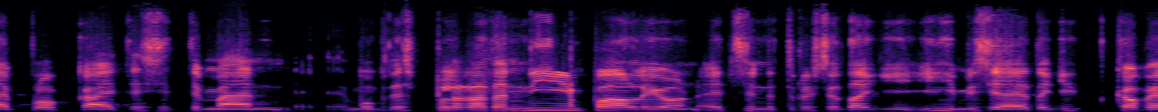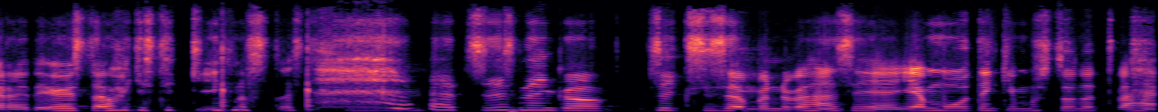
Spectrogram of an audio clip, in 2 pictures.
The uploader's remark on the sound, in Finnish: Podcast on äänitetty täysin etänä, koska sen tekijät ottavat ystävällisesti sosiaalista etäisyyttä toisistaan.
